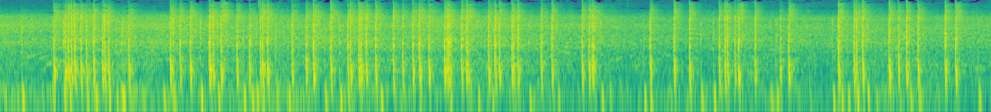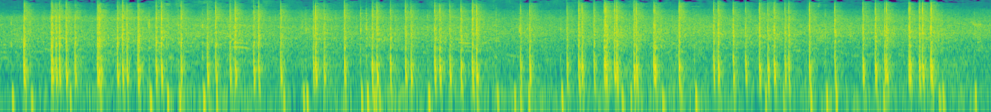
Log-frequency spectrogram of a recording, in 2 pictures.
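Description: Aerial fireworks going off in quick succession: a dense run of sharp bangs and crackles with no let-up.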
